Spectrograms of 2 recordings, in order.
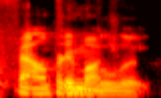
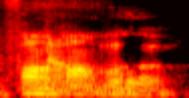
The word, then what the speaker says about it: Fontainebleau: Basically, the way that you just pronounce it, the way you think it would be spelled. Yeah. It's not Fontainebleau. The Fontainebleau. Fontainebleau.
